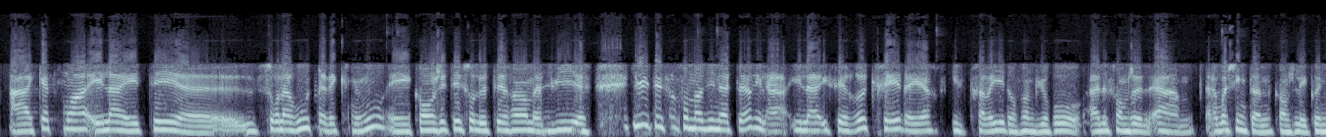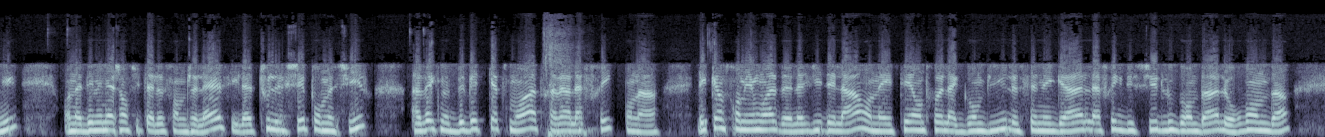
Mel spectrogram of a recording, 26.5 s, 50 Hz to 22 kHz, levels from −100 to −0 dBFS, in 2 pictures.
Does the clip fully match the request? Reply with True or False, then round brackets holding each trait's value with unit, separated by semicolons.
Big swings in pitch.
False (3.3 semitones)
